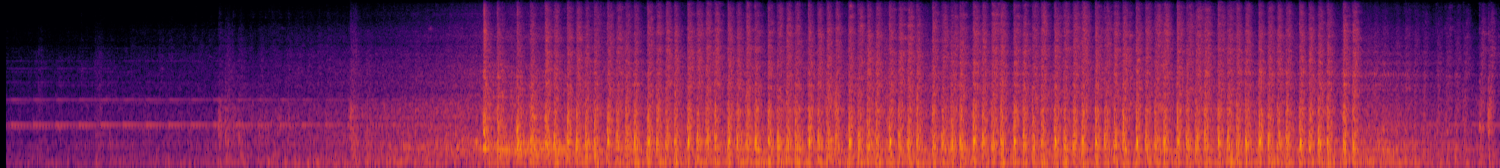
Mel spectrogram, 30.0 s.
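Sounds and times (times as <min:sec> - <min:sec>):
freight train rumble: 0:00.2 - 0:30.0
wagon wheels clacking over rail joints: 0:09.6 - 0:30.0.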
